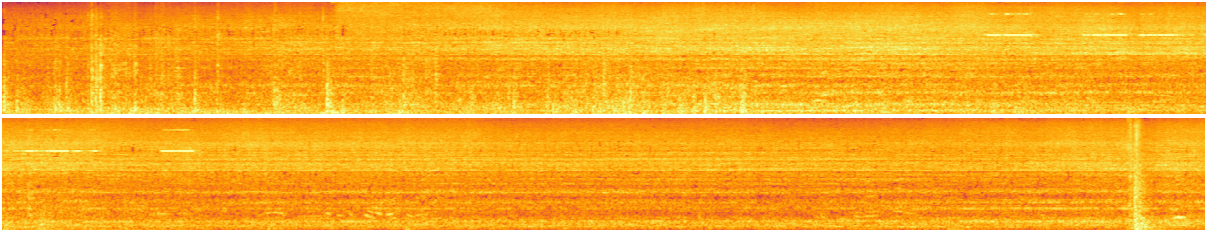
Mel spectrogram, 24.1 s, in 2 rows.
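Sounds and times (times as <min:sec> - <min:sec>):
steam train arriving at Goathland station: 0:00.0 - 0:24.0.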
